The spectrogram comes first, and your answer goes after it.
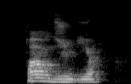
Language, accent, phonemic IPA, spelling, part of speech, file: French, Canada, /paʁ dy ljɔ̃/, part du lion, noun, LL-Q150 (fra)-part du lion.wav
- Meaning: lion's share (a large or generous portion; the largest portion)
